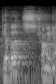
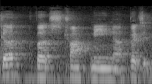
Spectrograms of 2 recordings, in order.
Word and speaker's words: Gewürztraminer: Gewürztraminer, 5 syllables. Gewürztraminer. Break it down, it's a little bit easier to pronounce that way. Gewürztraminer.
